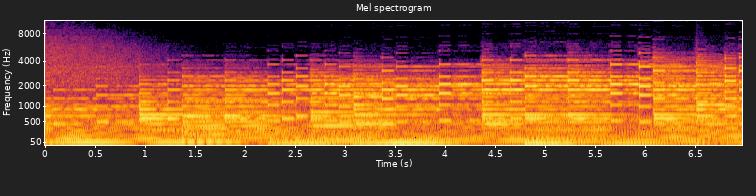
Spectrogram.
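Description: Only sustained keyboard or organ-like ambient music is heard, with no animal sounds.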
